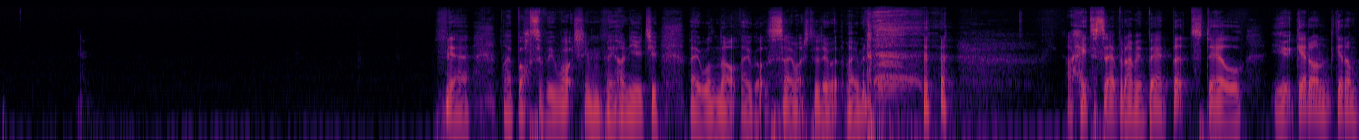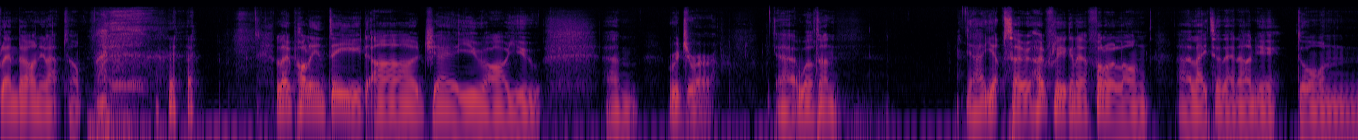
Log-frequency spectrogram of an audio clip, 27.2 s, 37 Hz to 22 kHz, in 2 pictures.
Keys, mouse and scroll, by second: 23.2-26.2 middle drag.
